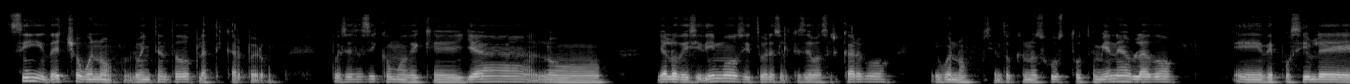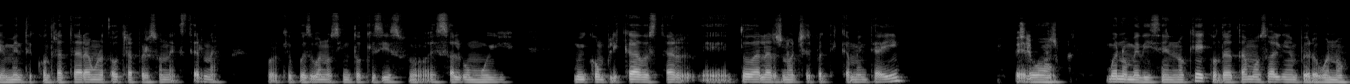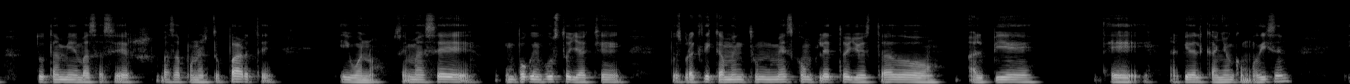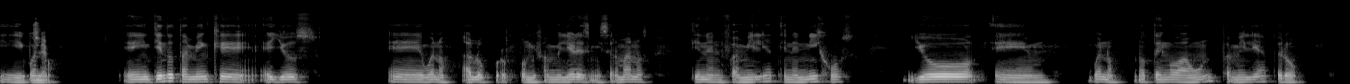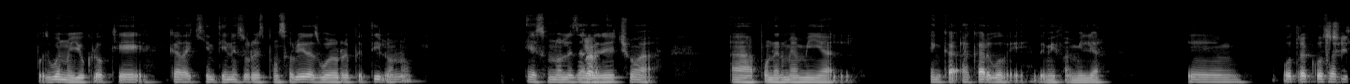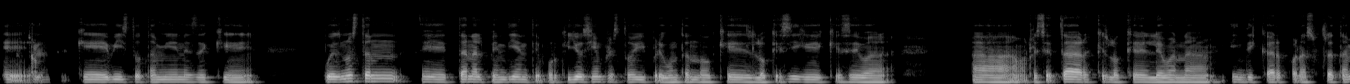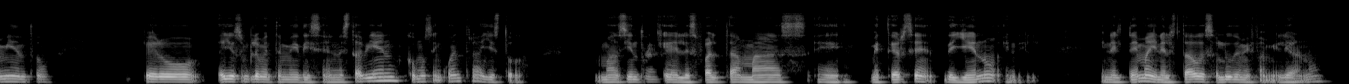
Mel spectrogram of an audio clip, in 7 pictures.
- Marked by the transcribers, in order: tapping
- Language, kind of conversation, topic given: Spanish, advice, ¿Cómo puedo cuidar a un familiar enfermo que depende de mí?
